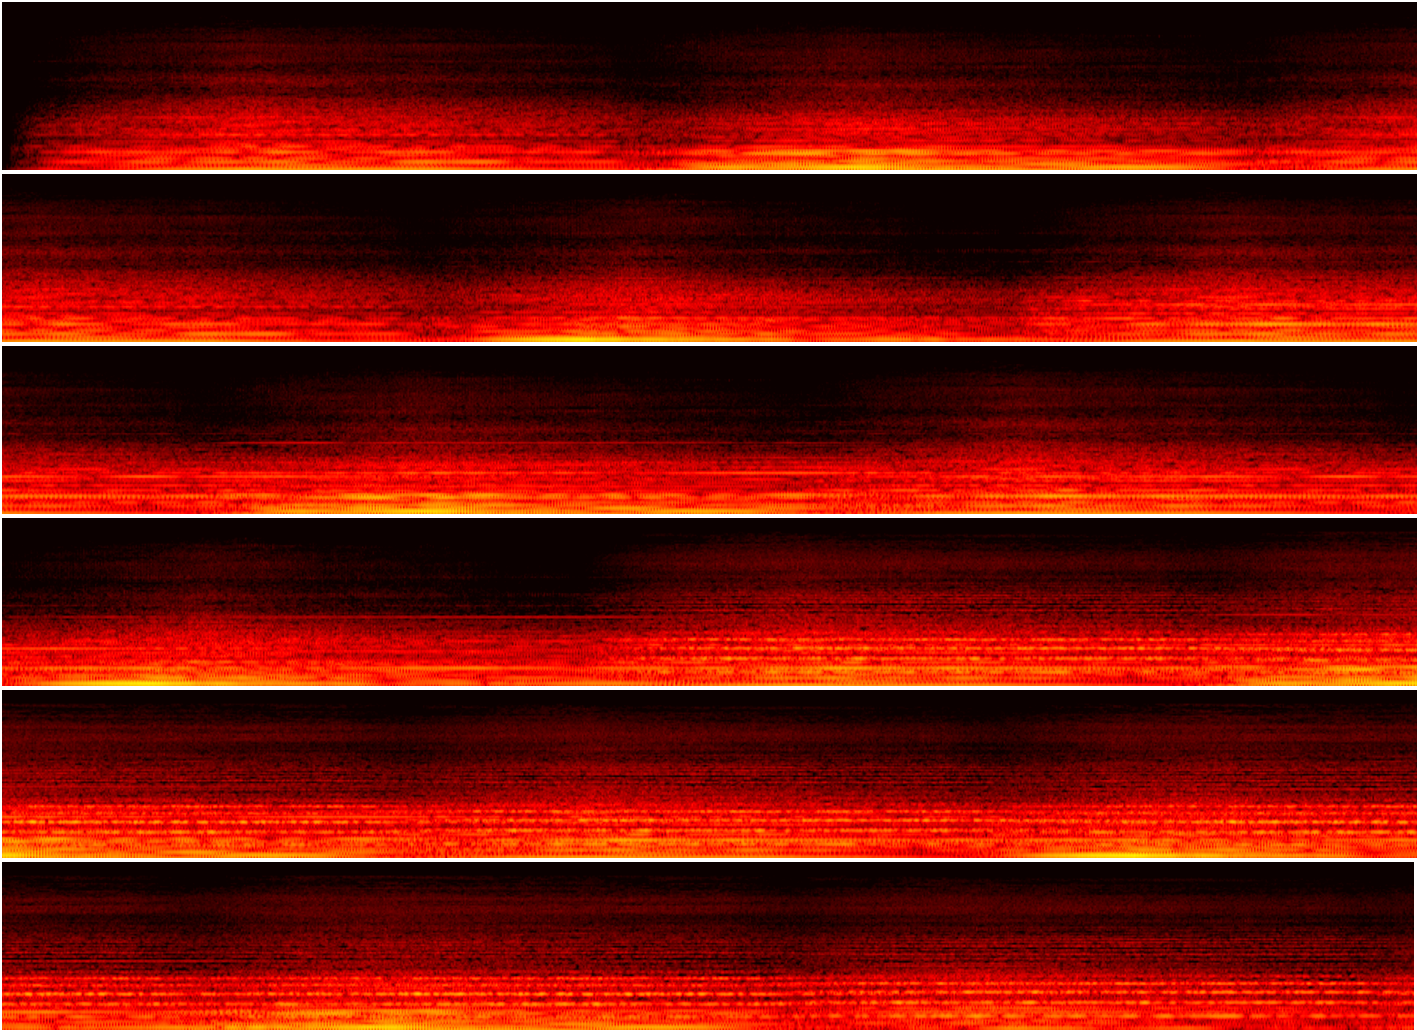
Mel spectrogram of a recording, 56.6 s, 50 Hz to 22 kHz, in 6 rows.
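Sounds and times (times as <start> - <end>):
underground music: 0.0 - 56.5.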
